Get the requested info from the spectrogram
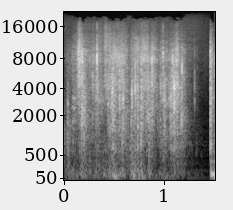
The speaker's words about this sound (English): I forgot my notebook at home, so I have loose leaf paper. You literally do. I do. I have a stack of it ready to be shuffled.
